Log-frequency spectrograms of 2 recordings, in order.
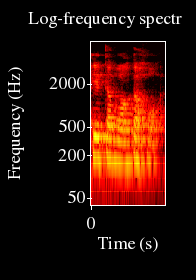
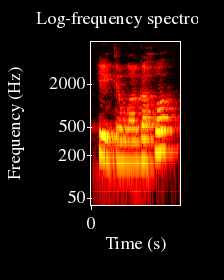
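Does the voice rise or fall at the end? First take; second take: fall; rise. First: It is said in a plain, falling statement tune. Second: It is said with a questioning, rising tune. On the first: It states that she wants coffee. "স্বাভাবিক সুরে বললেন" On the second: It asks whether she wants coffee. "যদি প্রশ্ন শুরু বলেন তাহলে হবে সে কি কফি চায়"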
